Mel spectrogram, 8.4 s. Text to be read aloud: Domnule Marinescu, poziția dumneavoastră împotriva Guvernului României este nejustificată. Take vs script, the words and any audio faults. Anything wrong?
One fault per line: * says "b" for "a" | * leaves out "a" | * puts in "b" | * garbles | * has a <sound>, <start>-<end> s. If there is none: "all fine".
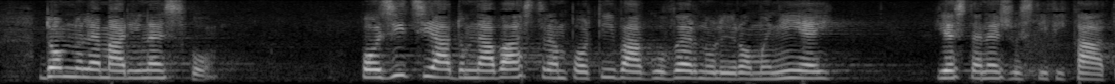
all fine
